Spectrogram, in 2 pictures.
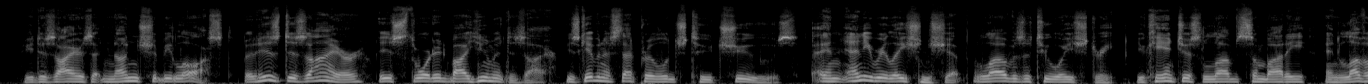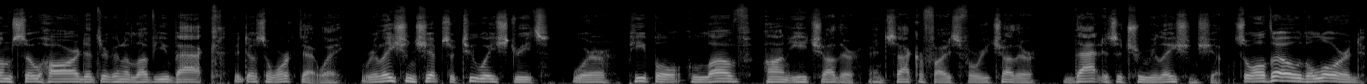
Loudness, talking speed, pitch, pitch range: -31 LUFS, 170 wpm, 120 Hz, 110-140 Hz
